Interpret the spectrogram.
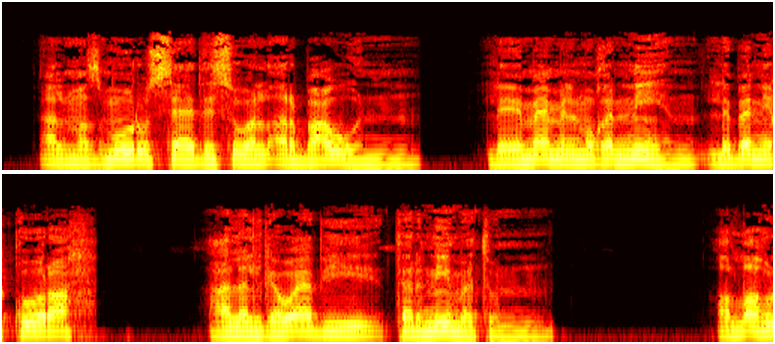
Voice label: Psalm, arabic bible; psalms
